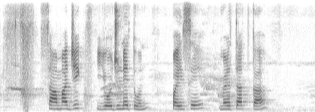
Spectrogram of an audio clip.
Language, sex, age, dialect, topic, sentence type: Marathi, female, 31-35, Standard Marathi, banking, question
